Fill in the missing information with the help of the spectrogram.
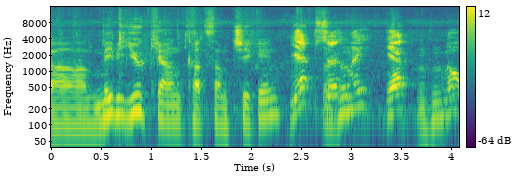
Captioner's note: chuckles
